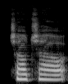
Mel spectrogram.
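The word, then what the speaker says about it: Cao Cao: called cow cow okay which i think is pronounced zaza or something c-a-o space c-a-o who was very respected poet and is very famous and is one of the most important figures in chinese history ciao ciao actually took the little emperor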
